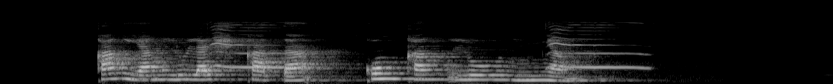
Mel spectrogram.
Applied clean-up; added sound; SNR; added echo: none; Meow; 8 dB; reverberation time 1.3 s.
